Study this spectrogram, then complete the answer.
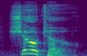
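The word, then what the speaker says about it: Choteau: with this guy Flint here's to Roger who helps me pronounce the name of that town in Montana as Shoto thank you Roger here's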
